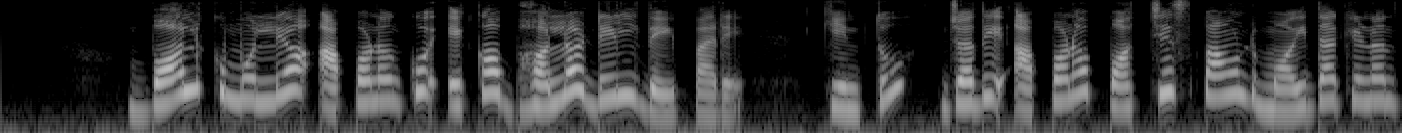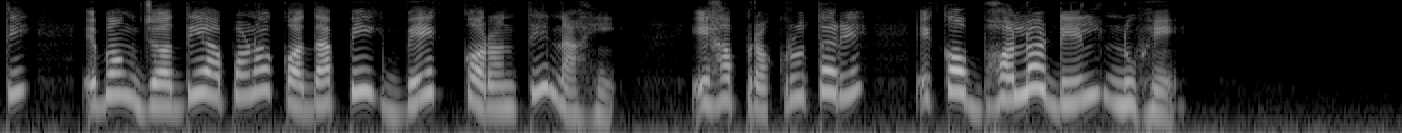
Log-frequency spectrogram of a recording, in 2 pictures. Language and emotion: Odia, neutral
